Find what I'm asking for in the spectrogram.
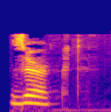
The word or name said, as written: zerked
